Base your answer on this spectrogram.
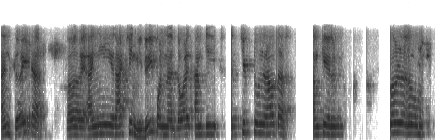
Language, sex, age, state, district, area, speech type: Goan Konkani, male, 60+, Goa, Salcete, rural, conversation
